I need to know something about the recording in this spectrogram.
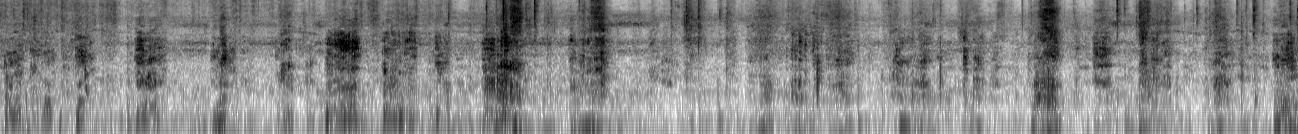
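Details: A big Rottweiler wrestling with a puppy makes low, throaty growls and snorts in irregular bursts of about a second, with thumps, scrabbling and occasional higher yips.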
